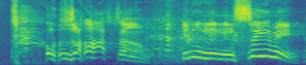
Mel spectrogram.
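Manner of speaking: giddy chuckling brag; laughing. Retold or imitated. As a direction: relive the hit with a delighted laugh. Gleeful retelling of a big hit.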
